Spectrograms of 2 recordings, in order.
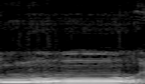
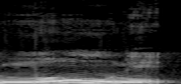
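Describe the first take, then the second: First: The vowel is held long. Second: The vowel is cut short. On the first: The speaker calls it right. "tapi mu, karena duma diikuti sukun dibaca dibaca panjang" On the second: The speaker calls it wrong. "bukan mu nih"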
